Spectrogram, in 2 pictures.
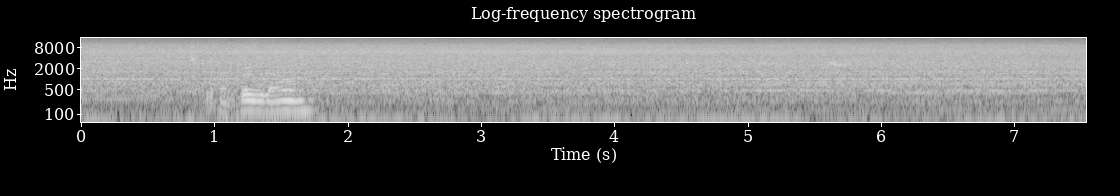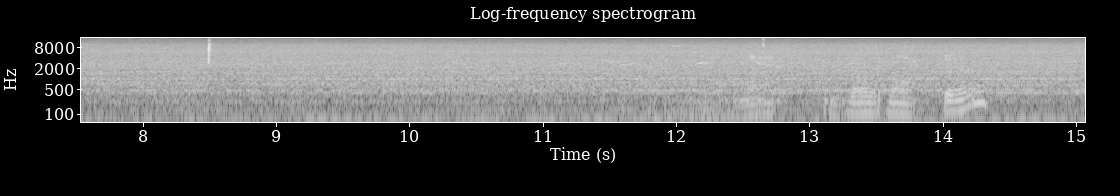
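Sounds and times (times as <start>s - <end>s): faint hum: 11.0s - 14.9s.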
